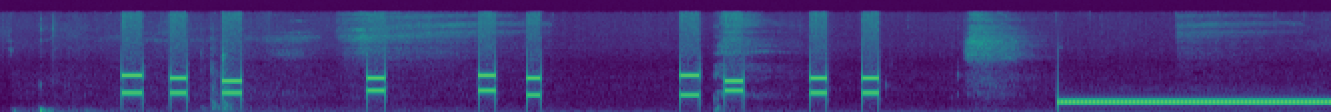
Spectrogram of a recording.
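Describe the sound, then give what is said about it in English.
Telephone keypad tones dial out a call: ten short, loud two-note beeps in uneven groups over a faint background hum, followed by a steady continuous line tone that holds to the end. “All right, I'm dialing up Hayes.”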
